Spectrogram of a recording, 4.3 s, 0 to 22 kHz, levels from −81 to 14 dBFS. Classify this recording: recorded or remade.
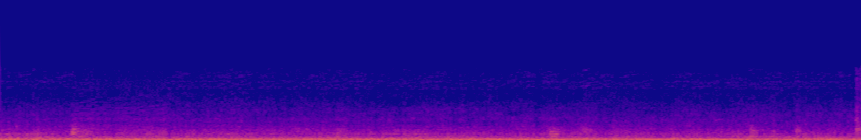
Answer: remade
